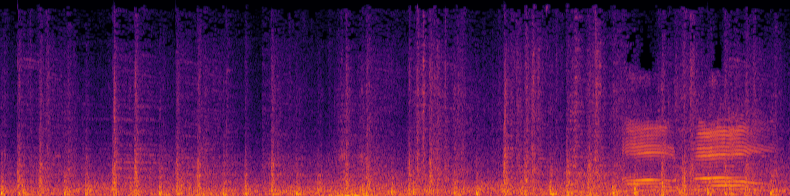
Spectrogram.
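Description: Fairground kiddie mini train running on its small steel track, its wheels clicking rapidly and steadily over the rail joints. Two short high-pitched tones sound near the end.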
